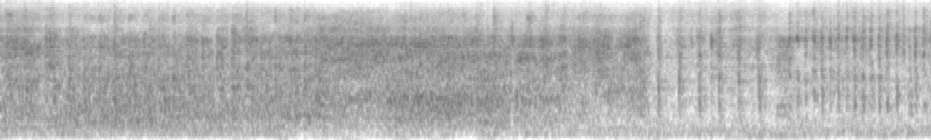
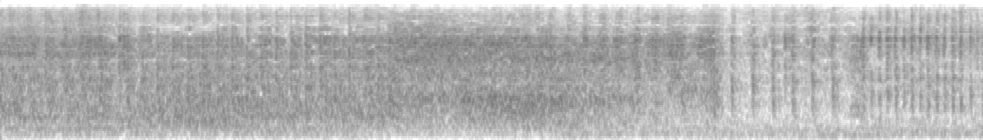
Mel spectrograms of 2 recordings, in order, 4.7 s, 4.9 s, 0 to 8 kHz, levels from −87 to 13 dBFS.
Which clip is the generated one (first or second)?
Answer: first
